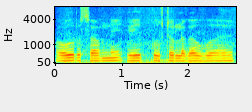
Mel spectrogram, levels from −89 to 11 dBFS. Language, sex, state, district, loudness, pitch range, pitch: Hindi, male, Uttar Pradesh, Lucknow, -14 LUFS, 140-145 Hz, 140 Hz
